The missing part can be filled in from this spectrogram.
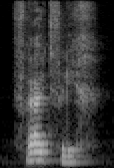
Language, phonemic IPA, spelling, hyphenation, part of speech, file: Dutch, /ˈfrœy̯t.flix/, fruitvlieg, fruit‧vlieg, noun, Nl-fruitvlieg.ogg
- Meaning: fruitfly, fly of the genus Drosophila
